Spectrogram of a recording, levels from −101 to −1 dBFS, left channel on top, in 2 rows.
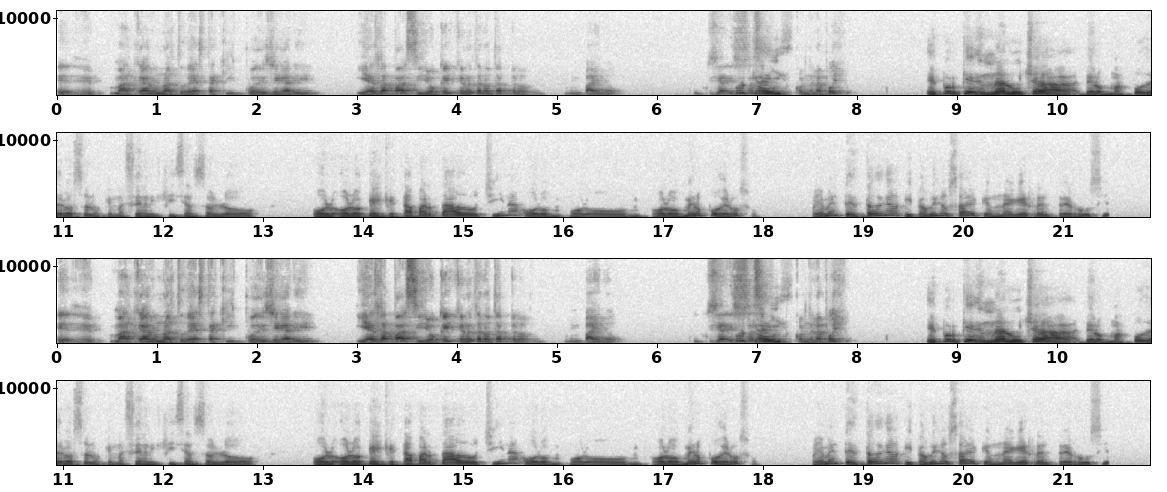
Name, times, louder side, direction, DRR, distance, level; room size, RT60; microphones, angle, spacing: voice 1, 0.0-2.6 3.0-5.6 6.4-7.9, right 3 dB, 80° right, 1.7 m, -31 dB
voice 2, 6.8-7.3 8.7-12.9 13.5-17.8 18.5-21.5, right 1 dB, 5° right, 0.7 m, -25 dB
head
